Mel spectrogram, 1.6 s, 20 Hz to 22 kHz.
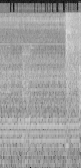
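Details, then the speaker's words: FlexArm tapping arm running the tap at about 400–500 rpm in gear 2: even motor hum while tapping, then it changes abruptly as the clutch releases at the bottom of the hole, working as designed. "Clutch is out at the bottom, completely eliminating any kind of tap breakage."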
